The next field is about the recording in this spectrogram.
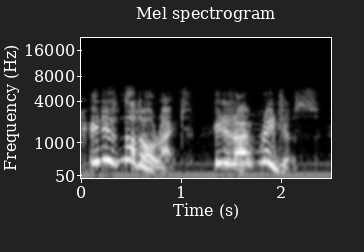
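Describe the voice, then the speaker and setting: A man's voice: a little high, sing-song, brisk, vocal fry, breathy edge, dry recording, lo-fi sound, heavily acted. A man voicing a pompous, blustering older British lord and magistrate who speaks in orotund, long-winded sentences. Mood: outraged.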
